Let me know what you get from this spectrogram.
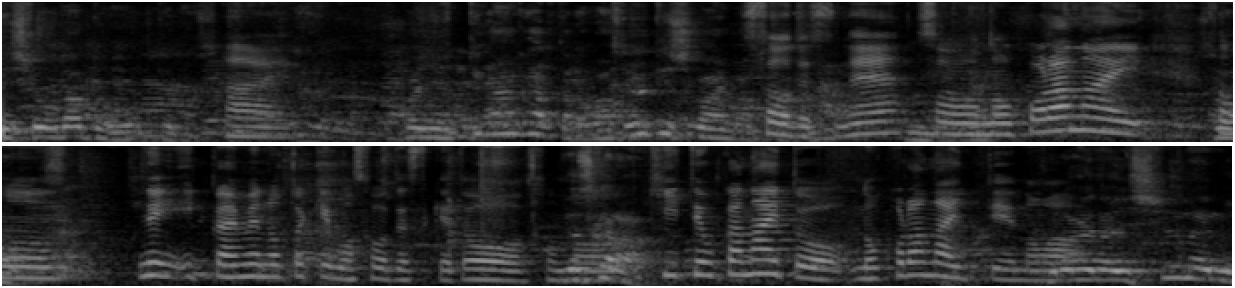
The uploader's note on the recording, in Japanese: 白老町のコミュニティセンターの1階にあるカフェ「ピラサレ」で収録しています。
